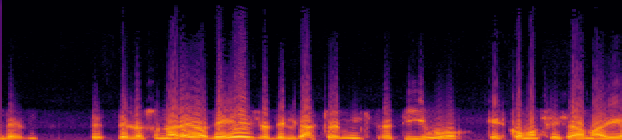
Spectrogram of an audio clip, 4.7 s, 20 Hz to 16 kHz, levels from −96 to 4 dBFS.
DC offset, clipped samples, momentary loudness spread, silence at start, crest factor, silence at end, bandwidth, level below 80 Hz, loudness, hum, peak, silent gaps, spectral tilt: under 0.1%; under 0.1%; 11 LU; 0 s; 14 dB; 0 s; 8.6 kHz; -54 dBFS; -18 LUFS; none; -4 dBFS; none; -6.5 dB/octave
